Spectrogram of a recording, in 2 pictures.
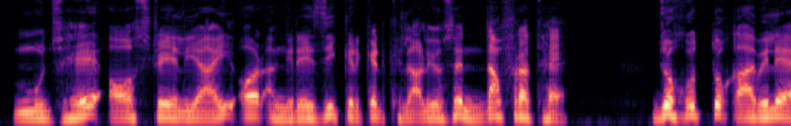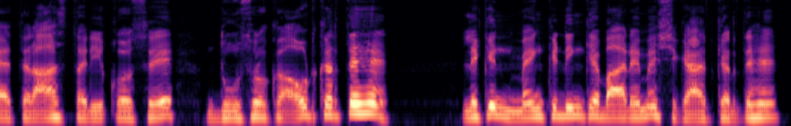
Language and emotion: Urdu, disgusted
